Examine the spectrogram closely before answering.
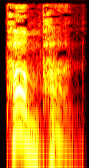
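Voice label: "pompon", British English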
